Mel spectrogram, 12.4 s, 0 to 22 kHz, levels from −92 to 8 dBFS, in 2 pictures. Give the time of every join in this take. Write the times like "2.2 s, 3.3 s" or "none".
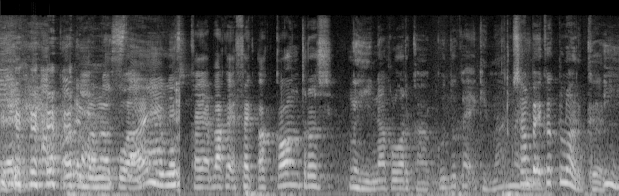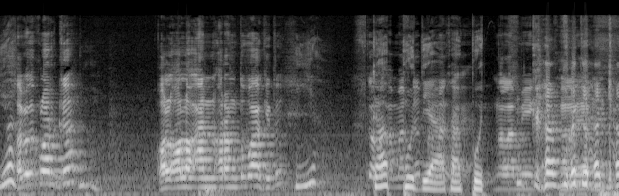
1.8 s, 9.8 s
